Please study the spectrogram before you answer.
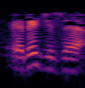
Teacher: الجيم في القرآن في عموم المصحف تعطش وهنا هنقلقلها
